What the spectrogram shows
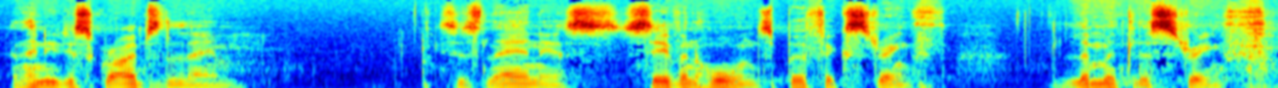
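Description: A man's voice: lowish voice, measured pace. A man preaching a sermon with passion, building to emphatic cries as he retells the scene. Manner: passionate preaching, rising to emphatic cries when voicing prayers. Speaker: pastor. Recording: long reverb of a large hall.

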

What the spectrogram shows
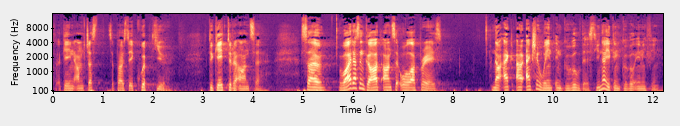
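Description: A man's voice: on the low side, fairly bright tone. A man with a Namibian accent and Afrikaans as his first language, preaching an informal sermon in a plain-spoken, self-deprecating, conversational way. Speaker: pastor. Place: large indoor church hall. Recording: echoey hall with long reverb.

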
